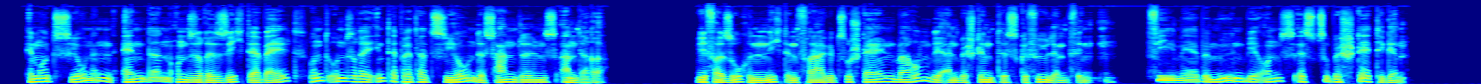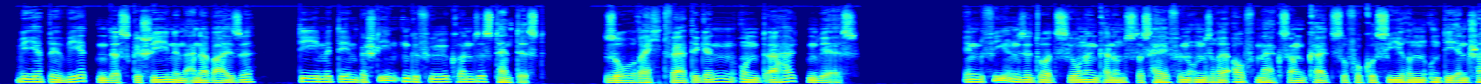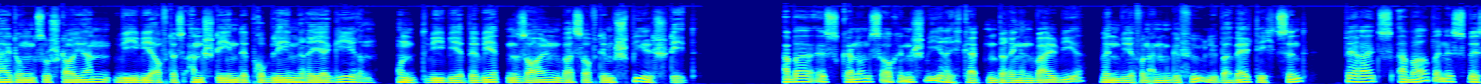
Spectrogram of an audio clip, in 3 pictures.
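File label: German Audiobook Male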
